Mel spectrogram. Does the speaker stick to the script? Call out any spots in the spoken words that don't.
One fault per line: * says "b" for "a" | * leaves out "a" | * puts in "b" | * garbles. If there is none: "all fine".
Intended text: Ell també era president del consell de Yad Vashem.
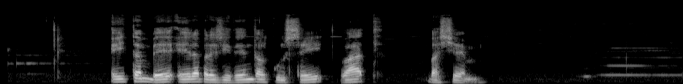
* leaves out "de"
